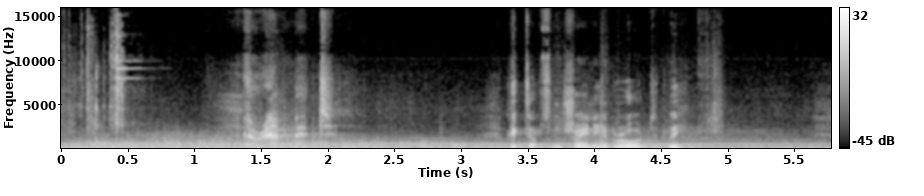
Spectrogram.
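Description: A middle-aged man speaks in a low, menacing voice close by.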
